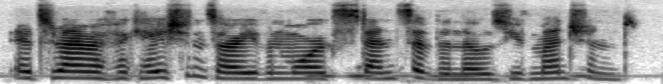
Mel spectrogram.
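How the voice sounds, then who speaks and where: A woman playing a shrewd, unflappable English gentleman detective in a radio drama, speaking in a measured, politely formal way. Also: on the high side, steady tone, close to an everyday voice. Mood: calm, confiding. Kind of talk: 1940s radio drama acting.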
